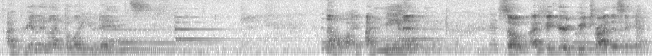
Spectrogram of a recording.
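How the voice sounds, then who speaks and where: A man's voice: fairly high pitch, animated, normal speed, close to an everyday voice. A man playing a direct, probing stage director who questions an auditioning dancer in theatrical dialogue. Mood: probing, encouraging. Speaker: stage actor in a school or youth theatre production. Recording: roomy stage, distant mic, music behind.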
